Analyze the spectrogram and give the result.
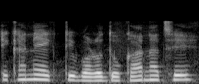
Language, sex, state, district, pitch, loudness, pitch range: Bengali, female, West Bengal, Alipurduar, 210 Hz, -14 LUFS, 185-215 Hz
